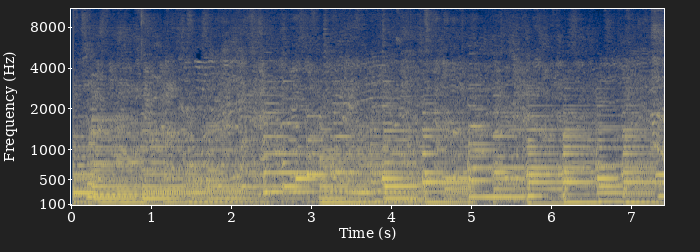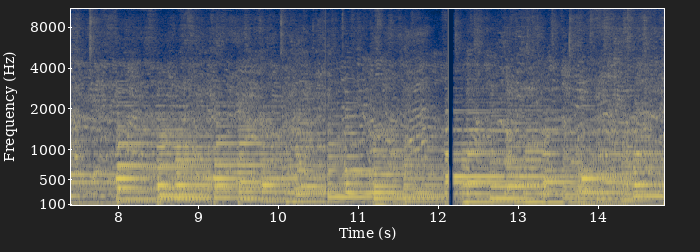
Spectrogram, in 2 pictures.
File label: At jazz bar gig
